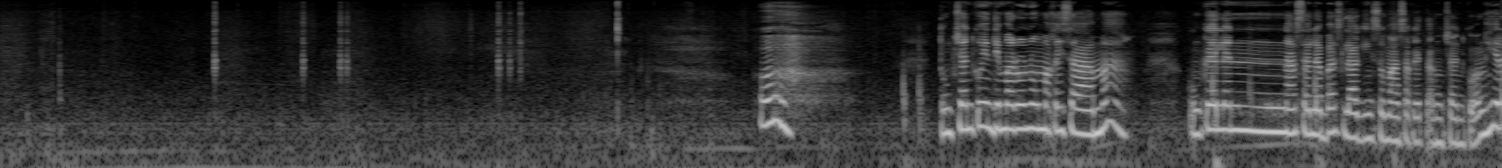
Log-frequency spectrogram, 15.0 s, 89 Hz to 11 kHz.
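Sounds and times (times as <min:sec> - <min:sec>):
woman yawning: 0:07.6 - 0:08.3.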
